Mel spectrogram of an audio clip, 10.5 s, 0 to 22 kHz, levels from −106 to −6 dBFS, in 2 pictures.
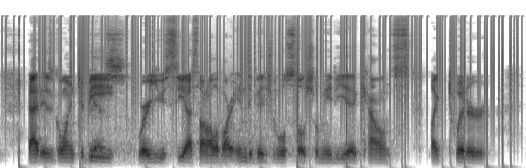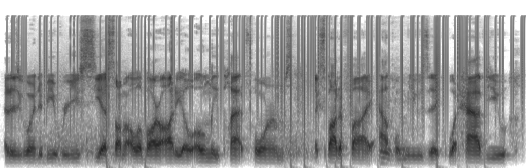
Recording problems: thin; somewhat; fading below 350 Hz
crackle, like an old record; loud; 7 dB below the speech
wind noise on the microphone; occasional gusts; from 1 to 4 s and from 5.5 to 8.5 s; 25 dB below the speech
uneven, jittery; strongly; from 1 to 10 s

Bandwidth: 14.5 kHz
